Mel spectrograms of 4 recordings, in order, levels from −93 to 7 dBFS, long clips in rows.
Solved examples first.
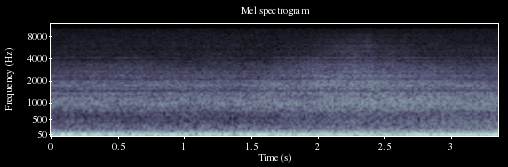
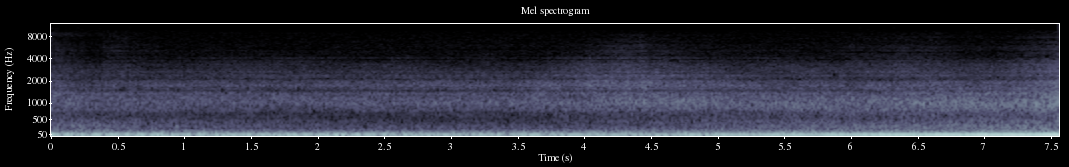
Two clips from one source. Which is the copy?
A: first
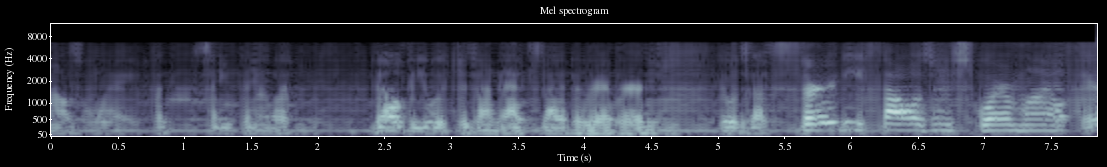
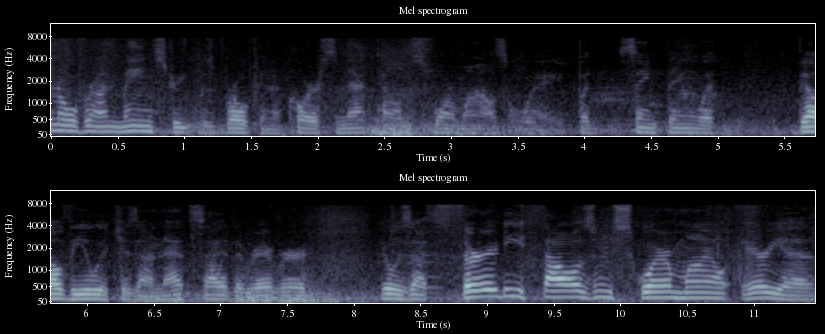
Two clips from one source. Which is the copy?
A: first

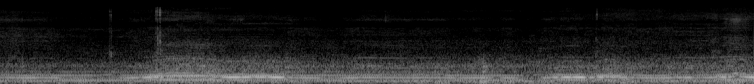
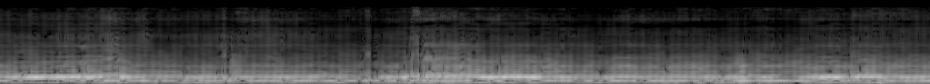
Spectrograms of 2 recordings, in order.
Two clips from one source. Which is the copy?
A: second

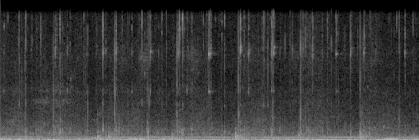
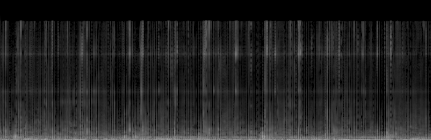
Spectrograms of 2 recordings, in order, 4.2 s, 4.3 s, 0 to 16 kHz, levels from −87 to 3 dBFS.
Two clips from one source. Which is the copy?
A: second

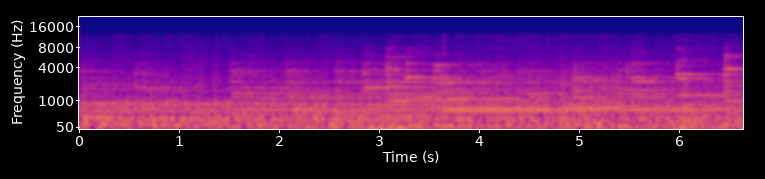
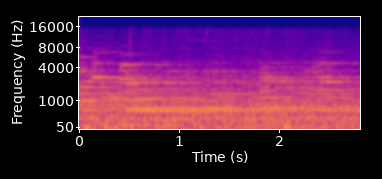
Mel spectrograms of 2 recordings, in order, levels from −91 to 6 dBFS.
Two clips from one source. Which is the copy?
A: first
